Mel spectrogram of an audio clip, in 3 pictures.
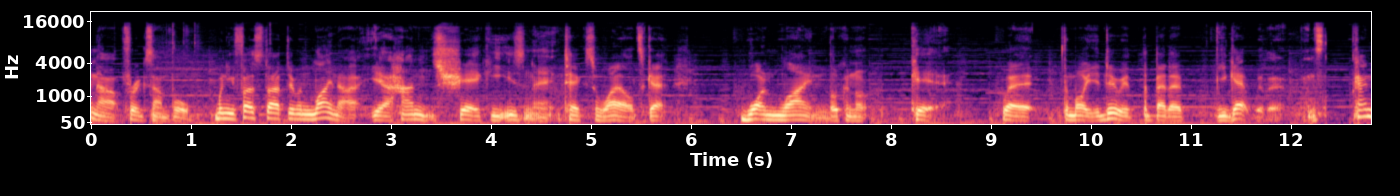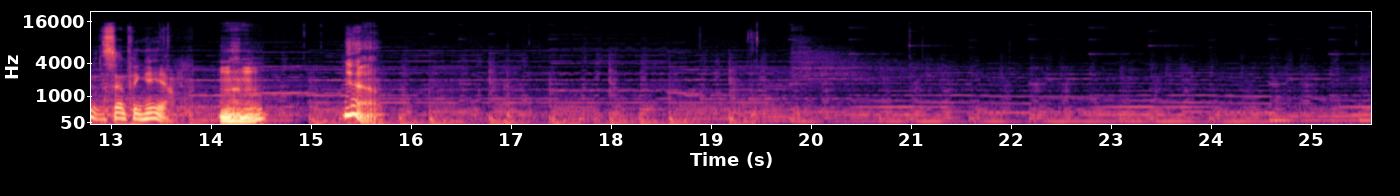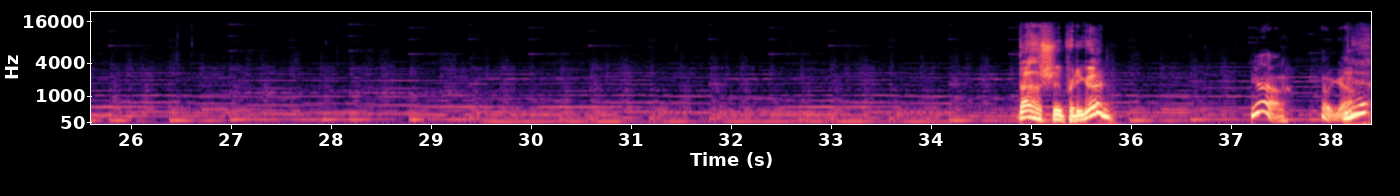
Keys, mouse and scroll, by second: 0.9 ctrl+KP_Add, 1.1 ctrl+KP_Add, 1.7 ctrl+KP_Add, 3.1 g, 4.8 scroll up 1, 5.3-6.5 scroll down 7, 8.9 scroll up 2, 9.3-9.9 scroll down 3, 10.1 scroll up 1, 11.3 click, 11.9-12.9 middle drag, 13.5 KP_7, 15.0 r, 17.3 click, 19.5 ctrl+KP_Subtract, 21.0 s, 22.5-23.9 scroll up 7, 25.5 click, 26.5 g, 28.1 click, 28.4-31.5 middle drag, 31.9-32.5 scroll down 4, 32.6 middle click, 33.6 middle click, 34.1-36.9 middle drag, 37.0-38.4 middle drag.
